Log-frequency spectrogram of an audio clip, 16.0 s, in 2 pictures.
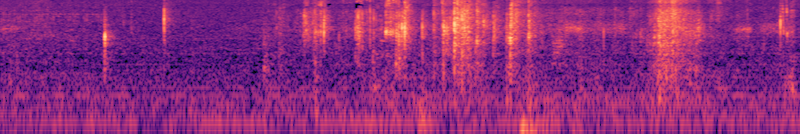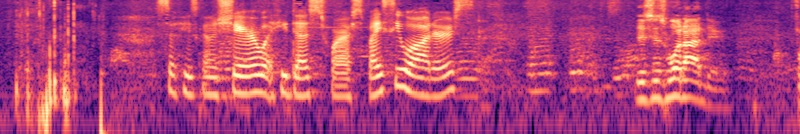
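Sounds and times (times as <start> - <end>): child chewing food: 2.7 - 9.0.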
